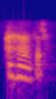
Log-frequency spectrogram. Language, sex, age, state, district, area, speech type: Kannada, male, 30-45, Karnataka, Gadag, rural, conversation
